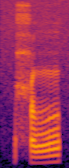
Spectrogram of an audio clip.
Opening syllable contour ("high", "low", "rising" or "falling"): rising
